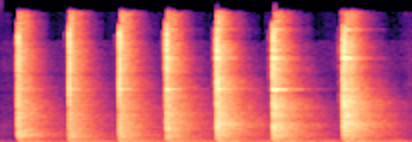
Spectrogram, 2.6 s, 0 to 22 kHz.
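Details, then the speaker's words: Hammer struck directly over a dolly while metal finishing a weld seam on a 1950 Chevy 3100 cab corner: sharp bright even ringing blows, about three a second, showing correct on-dolly placement versus dull off-dolly hits. "You might have already picked up on this, but when you're using a hammer and dolly, I'm just going to strike this directly. You hear that? That nice sharp ringing sound?"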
